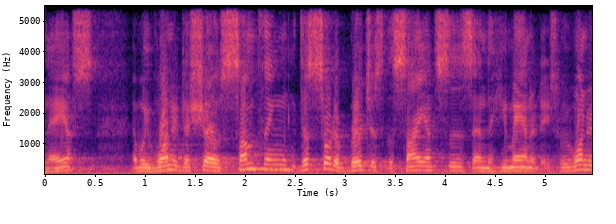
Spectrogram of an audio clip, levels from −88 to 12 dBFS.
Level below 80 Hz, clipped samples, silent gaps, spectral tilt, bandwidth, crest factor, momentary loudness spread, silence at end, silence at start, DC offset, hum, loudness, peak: -36 dBFS; under 0.1%; none; -6.5 dB/octave; 5.4 kHz; 10 dB; 7 LU; 0 s; 0 s; 3%; none; -13 LUFS; -4 dBFS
